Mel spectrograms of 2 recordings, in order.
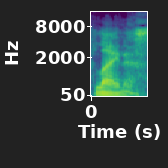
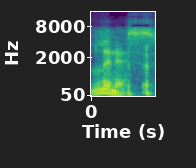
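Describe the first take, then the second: First: The name is said with an English pronunciation. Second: The name is said with a Norwegian pronunciation. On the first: This is how it is said locally. "not Linus like it is over here" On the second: This is how it is said in the name's home country. "he's Norwegian, and it's it's pronounced Linus over there"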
